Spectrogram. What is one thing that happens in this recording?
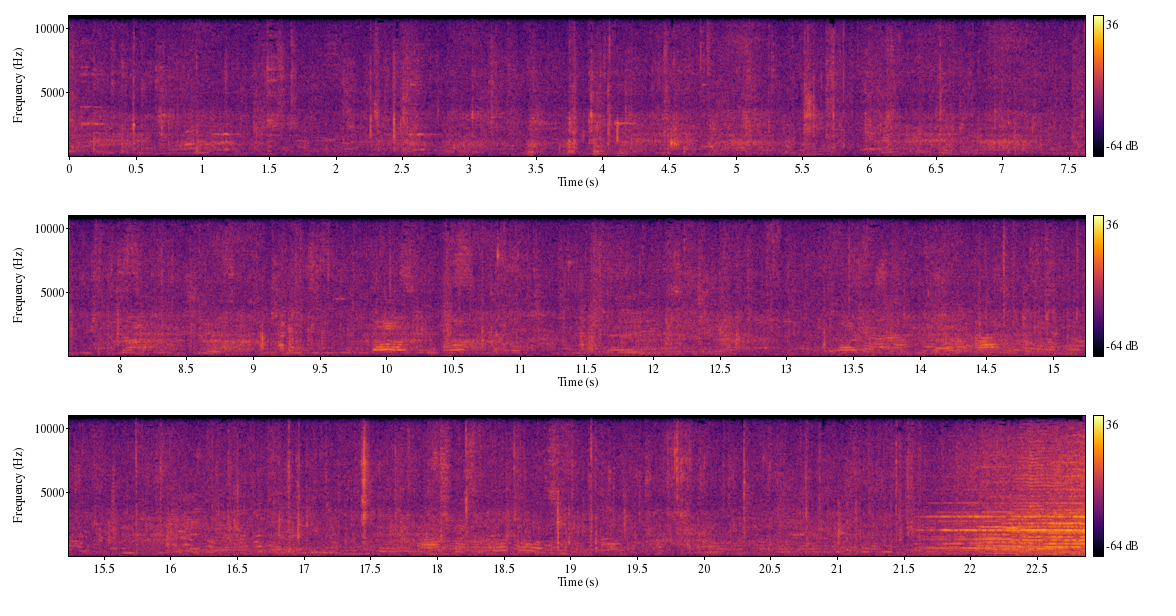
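A crowd of men and women murmurs and chatters outdoors nearby.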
